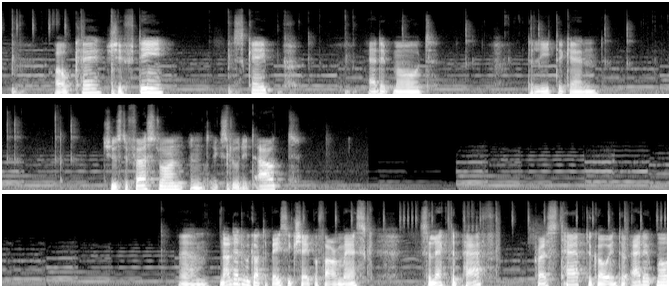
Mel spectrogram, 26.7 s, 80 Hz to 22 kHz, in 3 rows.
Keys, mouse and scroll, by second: 1.3 shift+d, 3.6-3.9 shift+middle drag, 4.4 Tab, 5.2 click, 6.6 x, 7.8-8.2 drag, 8.5 x, 9.4 click, 11.7 e, 13.9-19.8 typing, 14.5 click, 14.7 click, 14.8 middle click, 15.0 shift+middle click, 15.3 scroll down 1, 15.3 middle click, 15.5 click, 15.7 click, 15.8 middle click, 16.3 Tab, 16.5 Tab, 16.6 click, 16.7 click, 16.8 click, 17.3 middle click, 17.4 click, 17.5 middle click, 17.9 click, 18.0 middle click, 18.2 middle click, 18.3 middle click, 18.4 Tab, 18.7 click, 18.8 click, 18.8 shift+right click, 18.8 click, 19.0 Tab, 19.3 click, 19.3 middle click, 23.1 Tab, 23.1 ctrl+z, 25.1 Tab.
